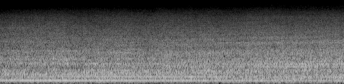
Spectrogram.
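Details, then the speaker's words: 2017 Chevy Tahoe SSV 4x4, ex-highway patrol, 5.3L V8, 129,000 miles, fully serviced with new AC Delco iridium plugs and wires. A steady, even idle under a cooling fan whoosh with no knocks or misses; a healthy idle. "The fan is working, doing its job as it should. This is the famous 5.3 liter engine."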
